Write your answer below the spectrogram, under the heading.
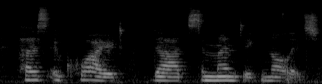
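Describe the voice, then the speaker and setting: A woman's medium-pitched voice, dark and mellow in tone, with fairly even intonation. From Spain. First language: Spanish. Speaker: language video blogger. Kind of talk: educational talk. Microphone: phone near.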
